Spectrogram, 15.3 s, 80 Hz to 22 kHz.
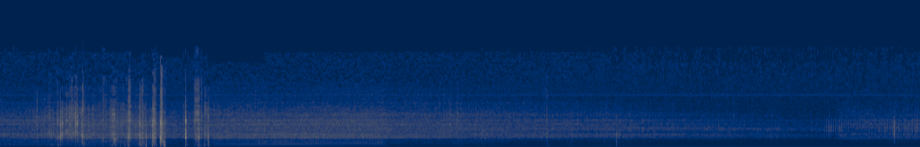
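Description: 1962 Triumph Herald 1200's four-cylinder engine pulling the car along, its pitch rising slowly for the first six seconds or so and then dropping away. A run of sharp knocks and rattles comes between about one and three and a half seconds in.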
